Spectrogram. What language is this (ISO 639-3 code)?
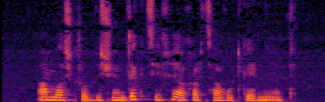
kat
